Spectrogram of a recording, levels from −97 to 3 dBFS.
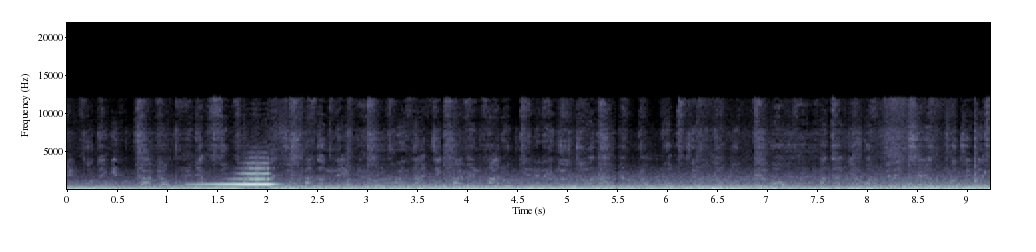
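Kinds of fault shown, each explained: Loudspeaker feedback squeal: from 1.17 to 2.18 s, a 699 Hz tone swells over roughly 0.7 s as the microphone re-amplifies its own loudspeaker output, peaking about 5 dB above the sound.
Short stall from a late packet: at 5.47 to 5.52 s, a packet arrived 20 ms late, so the receiver held the last sound for 20 ms, then resumed with nothing lost.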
